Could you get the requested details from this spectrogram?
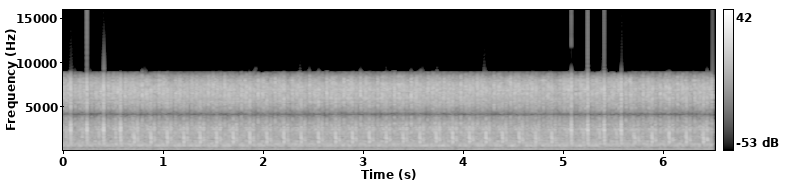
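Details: Subaru Impreza EJ20 at idle, 30 psi oil pressure: sharp ticking knock about three per second, loudest at top of passenger-side head above cylinder one; intermittent, appeared right after startup, no metal in drained oil; cause unknown.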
